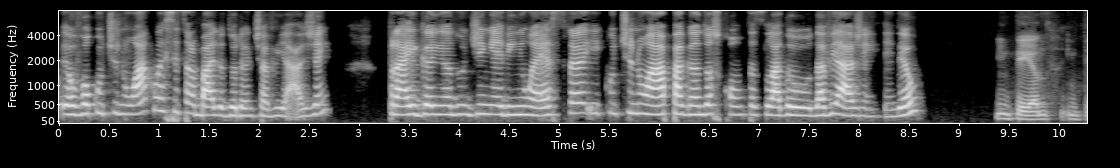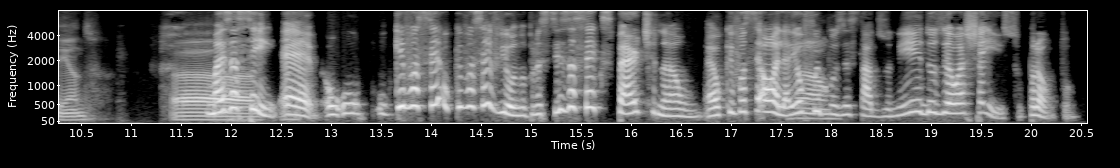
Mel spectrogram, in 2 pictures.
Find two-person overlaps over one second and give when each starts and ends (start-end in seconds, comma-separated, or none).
none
